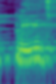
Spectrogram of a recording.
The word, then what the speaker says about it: pledge: PLEDGE, प्लेज, प्लेज यानी spot, जो हम स्पत लेते हैं,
